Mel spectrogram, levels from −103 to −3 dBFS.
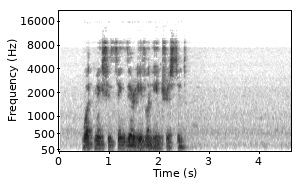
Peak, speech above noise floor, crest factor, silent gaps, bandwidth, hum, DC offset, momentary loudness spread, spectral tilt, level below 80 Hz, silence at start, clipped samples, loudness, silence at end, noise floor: -4 dBFS; 45 dB; 20 dB; none; 9.8 kHz; none; under 0.1%; 5 LU; -4 dB/octave; -58 dBFS; 0.45 s; under 0.1%; -21 LUFS; 2.1 s; -65 dBFS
